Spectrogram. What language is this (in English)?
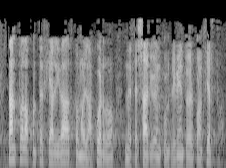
Spanish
